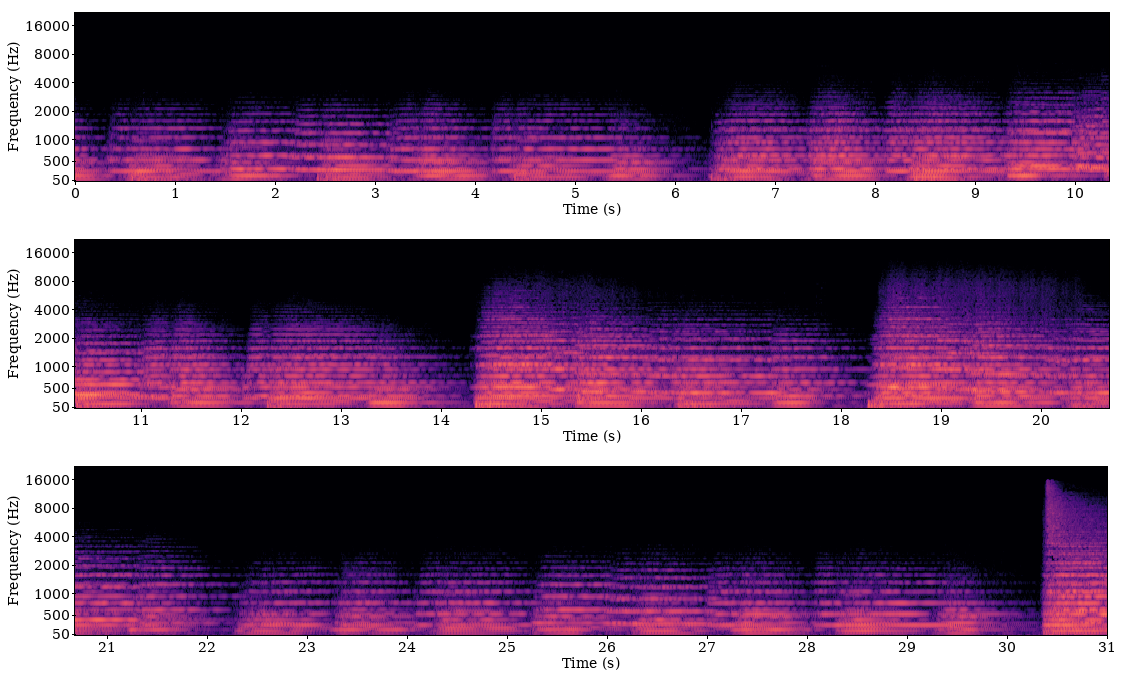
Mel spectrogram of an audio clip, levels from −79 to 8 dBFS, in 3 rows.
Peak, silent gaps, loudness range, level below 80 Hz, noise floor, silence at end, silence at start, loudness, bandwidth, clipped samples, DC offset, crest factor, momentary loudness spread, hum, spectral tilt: -6 dBFS; none; 8 LU; -40 dBFS; -44 dBFS; 0 s; 0 s; -24 LUFS; 16 kHz; under 0.1%; 0.1%; 18 dB; 13 LU; none; -7 dB/octave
